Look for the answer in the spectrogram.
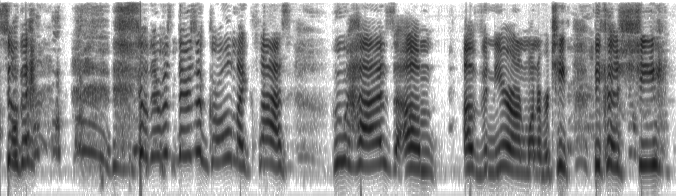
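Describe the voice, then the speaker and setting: A young American woman co-hosting a podcast in a playful, animated, casual comedic chat. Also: very high voice, unhurried, no room sound. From Michigan, United States. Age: young adult. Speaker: podcast co-host. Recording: muffled lo-fi recording.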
